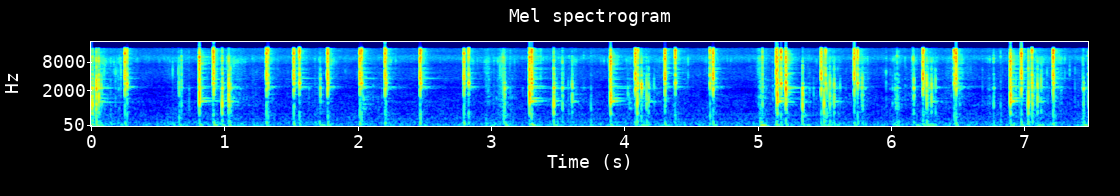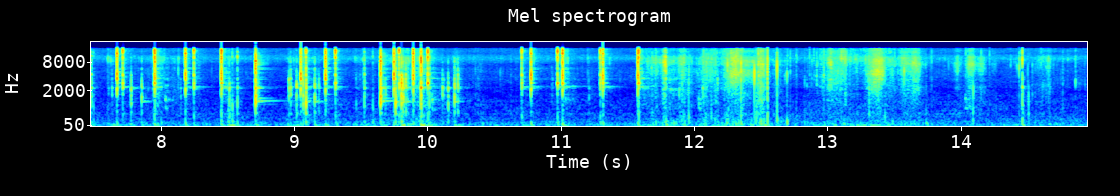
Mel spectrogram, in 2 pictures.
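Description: Gloved fingertips tap and click a hollow plastic Nintendo Switch Joy-Con controller grip, handheld size, held just behind the microphone. Dozens of short, sharp, bright clicks come in uneven bursts over a faint hiss, each dying away almost instantly. Near the end, a softer, denser rustling takes over before the clicks return.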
